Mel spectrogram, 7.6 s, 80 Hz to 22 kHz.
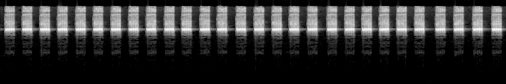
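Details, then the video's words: Crickets chirp in the dark, recorded live with a Sony PCM D100 field recorder; sharp high pulses repeat steadily about three to four times a second against a silent background. "Cricket Chirp Sound - Cricket Sounds at Night"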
